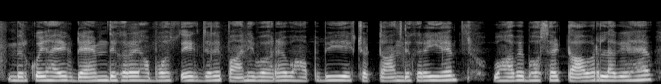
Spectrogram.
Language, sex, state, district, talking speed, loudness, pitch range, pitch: Hindi, male, Jharkhand, Jamtara, 260 wpm, -15 LUFS, 180-190 Hz, 185 Hz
